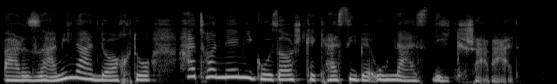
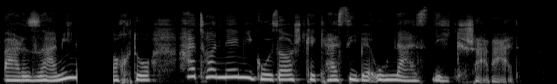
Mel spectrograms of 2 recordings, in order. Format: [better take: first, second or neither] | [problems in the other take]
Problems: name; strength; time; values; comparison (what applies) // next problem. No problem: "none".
first | audio cutting out; at 1 s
